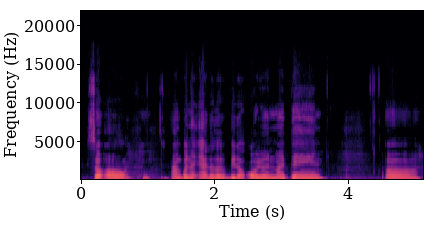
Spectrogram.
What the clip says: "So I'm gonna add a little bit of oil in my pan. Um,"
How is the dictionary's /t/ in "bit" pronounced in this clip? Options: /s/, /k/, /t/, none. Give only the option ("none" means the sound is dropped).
/t/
